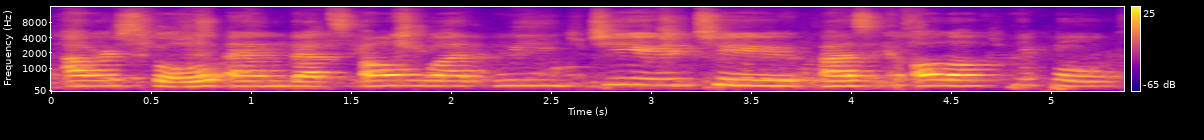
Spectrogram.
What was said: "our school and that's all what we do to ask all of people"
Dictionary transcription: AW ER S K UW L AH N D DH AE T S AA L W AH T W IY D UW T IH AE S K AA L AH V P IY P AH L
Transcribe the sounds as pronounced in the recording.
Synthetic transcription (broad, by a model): AW ER S K UW L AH N DH AE T S AA L W AH T W IY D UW T IH AE S K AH L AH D P IY P L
